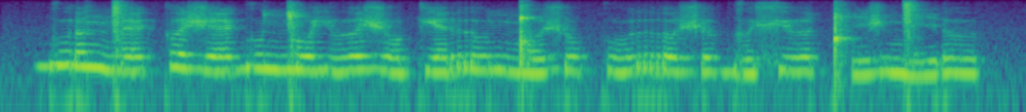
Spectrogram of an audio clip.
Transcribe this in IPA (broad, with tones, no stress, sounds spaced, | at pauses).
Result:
ɡ u˦ ɾ ʌ˦ ŋ͡ǀ ɛ˩˥ k ʌ˦ ʒ ɛ˩˥ ɡ u˦ ŋ͡ǀ o˦ j ɯ˩˥ ə̯ ʒ o˩˥ kʲ ɛ˩˥ r u˦ ŋ͡ǃ o˩˥ ʒ ɾ u˩˥ k u˩˥ r o˦ ʒ ɾ ɯ˦ ɡ ɯ˩˥ xʲ ɯ˦ ə̯ ǃʰ i˩˥ ʒ ŋ͡ǀ i˩˥ ɾ ɯ˦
